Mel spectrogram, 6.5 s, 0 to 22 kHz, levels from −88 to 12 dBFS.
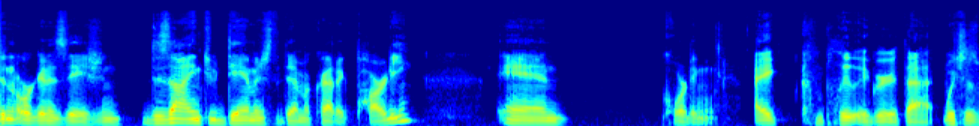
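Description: From 3.71 s to 4.43 s, a long network dropout likely interrupted the incoming stream. The receiver covered the gap by stretching the last sound into a fading buzz or hiss for about 0.7 s. After a brief silence, the speech resumes with 0.7 s missing.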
